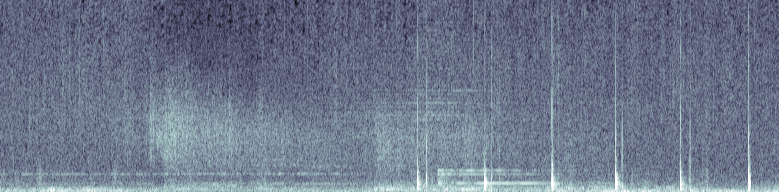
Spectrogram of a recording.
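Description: Steady rain patters on concrete with a soft, even hiss, and in the second half sharp, evenly spaced drips or taps ring out about once every half second. No voices.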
